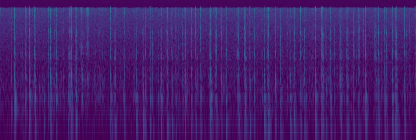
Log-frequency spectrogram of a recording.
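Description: Fingertips and short nails tap and scratch the side and edges of a small, hollow, printed paperboard Bisco biscuit box. Quiet, dry, papery taps and scrapes come in a rapid, uneven patter of about nineteen short hits. Each hit has a hollow mid-range tone that dies almost instantly.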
